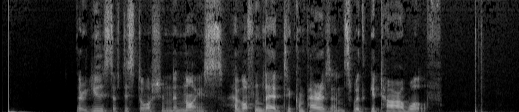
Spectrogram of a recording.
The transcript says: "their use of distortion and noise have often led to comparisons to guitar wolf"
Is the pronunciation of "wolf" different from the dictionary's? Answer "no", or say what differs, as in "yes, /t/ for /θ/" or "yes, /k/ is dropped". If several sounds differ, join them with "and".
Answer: no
